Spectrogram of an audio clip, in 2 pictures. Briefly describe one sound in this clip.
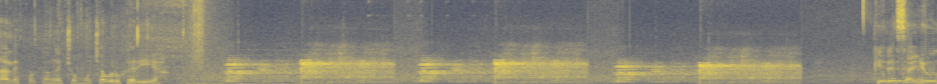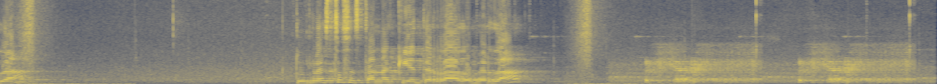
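A small electronic device crackles and chops rapidly through bursts of radio static and garbled voices.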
